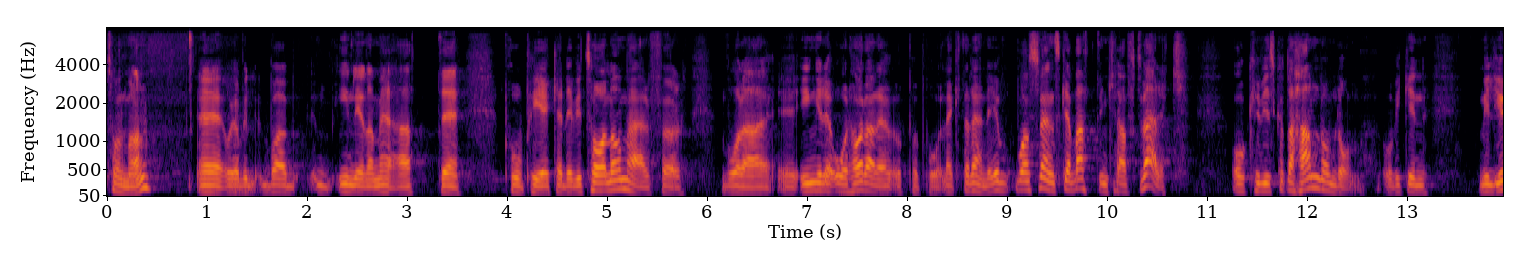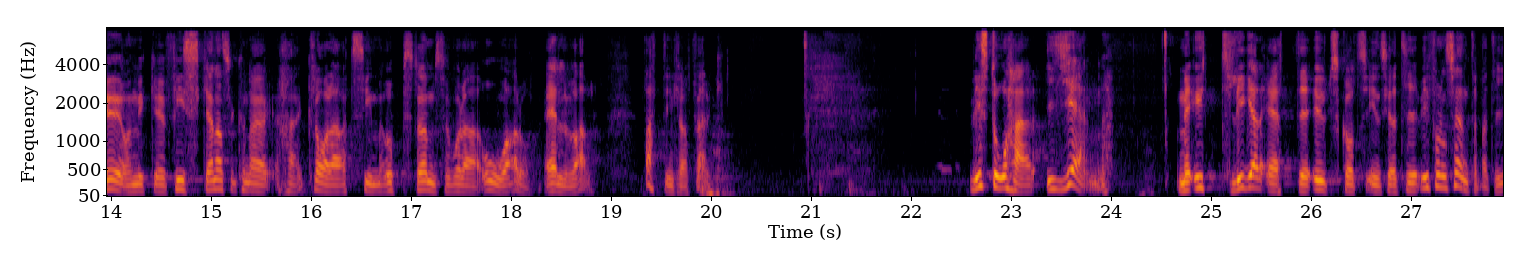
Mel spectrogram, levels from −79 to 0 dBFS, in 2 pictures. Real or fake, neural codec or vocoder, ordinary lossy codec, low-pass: fake; vocoder, 44.1 kHz, 128 mel bands, Pupu-Vocoder; none; 7.2 kHz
